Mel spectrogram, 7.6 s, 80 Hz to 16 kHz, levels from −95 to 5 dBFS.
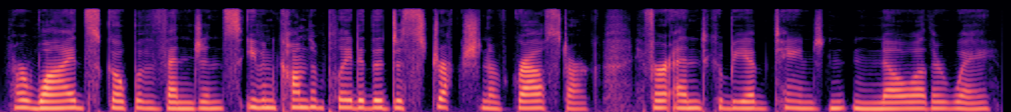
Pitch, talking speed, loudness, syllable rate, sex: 210 Hz, 165 wpm, -20 LUFS, 5.0 syllables/s, female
